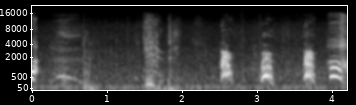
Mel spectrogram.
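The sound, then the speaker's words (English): A dog named Doggo, coming out of the water, gives a few soft whines and yelps, then four short, sharp, evenly spaced barks in quick succession, loud and bright with no one talking. “Doggo! You made it!”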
